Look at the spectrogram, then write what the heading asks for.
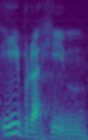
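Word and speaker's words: إبراهيم: one of them um Abraham is also an Arabic name it's usually pronounced ibraim but it's the same man Abraham so Ishmael the son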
